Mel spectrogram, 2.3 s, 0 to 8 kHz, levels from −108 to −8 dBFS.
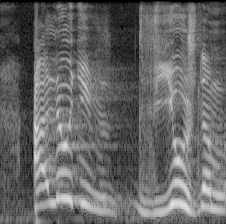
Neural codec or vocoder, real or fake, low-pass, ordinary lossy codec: none; real; none; none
